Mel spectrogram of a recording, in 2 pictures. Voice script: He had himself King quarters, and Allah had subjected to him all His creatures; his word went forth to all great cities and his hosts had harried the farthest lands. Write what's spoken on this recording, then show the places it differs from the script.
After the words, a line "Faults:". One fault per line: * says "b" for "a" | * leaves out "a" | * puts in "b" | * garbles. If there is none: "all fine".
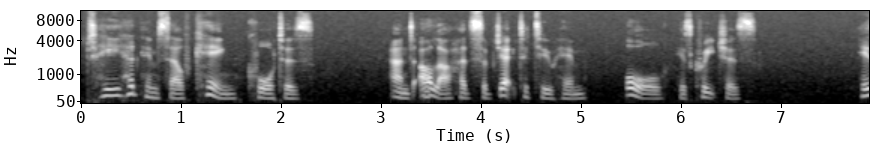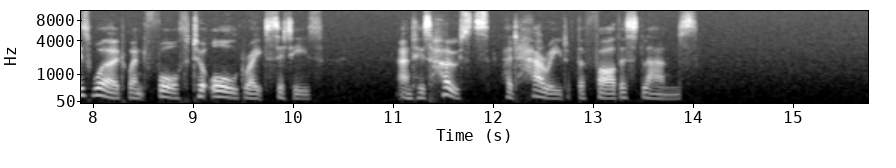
He had himself King quarters, and Allah had subjected to him all His creatures; his word went forth to all great cities and his hosts had harried the farthest lands.
Faults:
all fine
